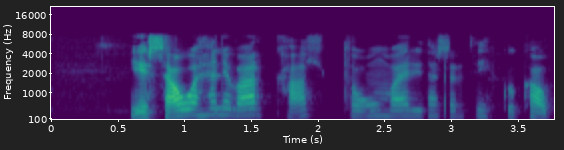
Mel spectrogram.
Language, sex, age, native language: Icelandic, female, 60-69, Icelandic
